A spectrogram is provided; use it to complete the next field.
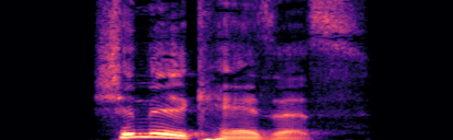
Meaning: genitive singular of Schimmelkäse
- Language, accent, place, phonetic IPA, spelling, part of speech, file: German, Germany, Berlin, [ˈʃɪml̩ˌkɛːzəs], Schimmelkäses, noun, De-Schimmelkäses.ogg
